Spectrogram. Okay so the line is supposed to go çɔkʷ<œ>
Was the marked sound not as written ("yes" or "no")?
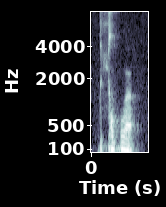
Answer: no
